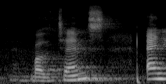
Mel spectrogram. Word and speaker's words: Thames: about Tomas or get to by the river tens by the Thames and it's about this plant time which is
